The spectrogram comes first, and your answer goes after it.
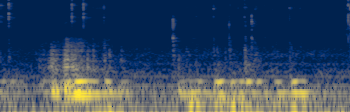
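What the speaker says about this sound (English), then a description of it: "And then type in your login password." Soft keystrokes on a computer keyboard as a login password is typed, a quick irregular run of close, quiet clicks with no talk.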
